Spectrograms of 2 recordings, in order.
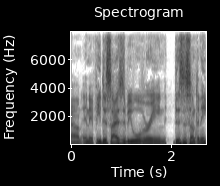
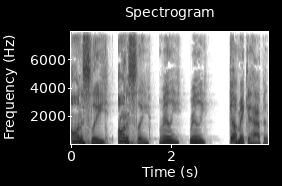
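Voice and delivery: put-on British accent, higher; 10 semitones higher than usual. Imagining a phone call to Bobby, in a put-on British accent. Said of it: "Is that a British accent?".

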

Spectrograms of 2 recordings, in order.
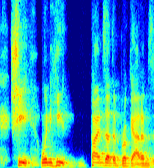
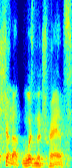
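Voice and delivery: normal talking voice

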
